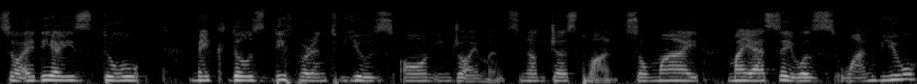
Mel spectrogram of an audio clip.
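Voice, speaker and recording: A woman with a non-native accent speaks very slowly in a fairly low, dark, mellow voice with ordinary pitch variation. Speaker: philosopher and curator giving a lecture. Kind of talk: lecture Q&A. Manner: hesitant, many fillers.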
